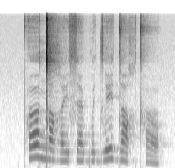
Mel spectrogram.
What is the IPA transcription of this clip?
pʰ ʌ ŋ͡ǀ a ʁ e s æ ɡʷ e d l e d a χ tʰ ʌ

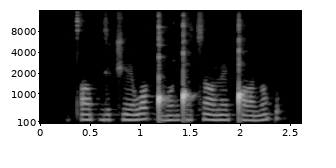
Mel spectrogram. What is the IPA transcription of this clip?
tʼ ɑ̃ p d ɪ t͡ʃ ɛ̃ w ɔ ɡ͡ǃ ɔ̃ ɡ͡ǃ ʌ t͡s ɑ̃ v ɛ̃ ǃ ɑ̃ d ɔ̃ p

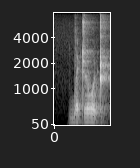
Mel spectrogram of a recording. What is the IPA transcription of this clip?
b ɜ ʈ ɭ o ʈ

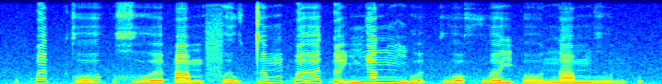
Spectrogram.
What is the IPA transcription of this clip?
ɓ ə˦˥ t̚ k o˨˦ | x u˧˩ ə̯ ʔ a̰˧˨ m f ə̤˨˩ w t̪ ə˨˦ m ɓ əː˨˦ ɗ ə̰˧˨ j ɲ a˧ n ŋ ṵ˧˨ ə̯ k w o̰˧˨ h w ə˧ j ʔ o˧˩ n a˧ m ɣ ṵ˧˨ n ʔ

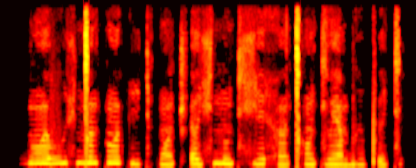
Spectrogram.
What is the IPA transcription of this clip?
ɡ ɔ̃˨ ɐ̯ v u˨˦ ç ŋ͡ǀ ɐ̃˦ k ɔ̃˦ ɐ̯ k i˨ c p ɔ̃˨ t͡ʃʼ ɐ˦˨ ç n ũ˦ c ç e˦ h ɐ̃˨ ǀʰ ɔ̃˦ c lʲ ã˦ b ɨ˦ pʼ ɘ˦ c

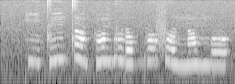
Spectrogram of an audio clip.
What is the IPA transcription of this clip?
k i˨ t ĩ˨˦ t ɔ̃˦˨ k ɔ̃˨˦ ɡ u˦˨ ɾ o˨˦ b o˦ f o˦˨ n ɔ̃˨˦ m o˧

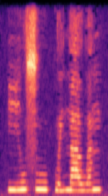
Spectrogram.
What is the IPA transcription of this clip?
iː˨˥ w s uː˧ kʷ ɐ˨˥ j n̪ aː˧ w ɐ˥ ŋ

